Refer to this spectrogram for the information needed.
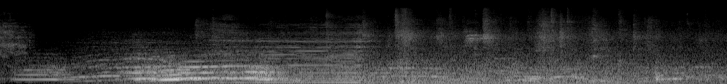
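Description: Dairy cows low in a milking shed during milking on a 97-hectare farm, one long, loud moo rising and falling over steady machinery hum, with birds cooing and chirping faintly in the background.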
